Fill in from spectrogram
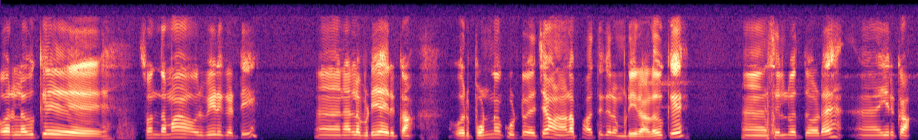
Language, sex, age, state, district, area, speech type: Tamil, male, 18-30, Tamil Nadu, Tiruvarur, urban, spontaneous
